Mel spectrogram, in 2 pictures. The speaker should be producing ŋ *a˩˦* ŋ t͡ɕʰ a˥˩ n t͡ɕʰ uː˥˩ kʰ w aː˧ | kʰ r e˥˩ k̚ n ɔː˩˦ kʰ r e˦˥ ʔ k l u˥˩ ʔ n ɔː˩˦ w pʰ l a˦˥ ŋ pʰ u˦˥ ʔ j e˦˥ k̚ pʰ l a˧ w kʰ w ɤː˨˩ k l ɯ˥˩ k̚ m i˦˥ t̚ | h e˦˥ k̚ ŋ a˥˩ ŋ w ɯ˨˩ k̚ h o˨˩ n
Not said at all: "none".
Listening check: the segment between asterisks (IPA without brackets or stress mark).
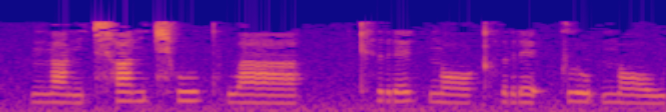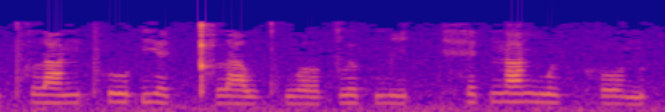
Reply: a˩˦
